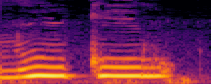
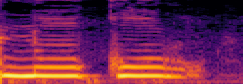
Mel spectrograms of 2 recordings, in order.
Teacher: Ra yang kita matikan ini hendaklah dibaca tebal, kena mengikut huruf sebelumnya berbaris depan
